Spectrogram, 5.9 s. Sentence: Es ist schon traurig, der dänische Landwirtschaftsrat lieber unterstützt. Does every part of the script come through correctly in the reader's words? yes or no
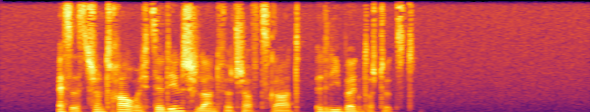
yes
